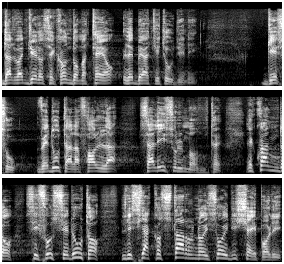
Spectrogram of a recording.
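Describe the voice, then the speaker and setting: Against a quiet background, a man speaks very slowly at a fairly high pitch with lively intonation and very even loudness. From central Italy, Abruzzo. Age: 60s. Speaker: actor. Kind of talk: reading aloud of scripture. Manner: formal. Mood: solemn, measured. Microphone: lapel.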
